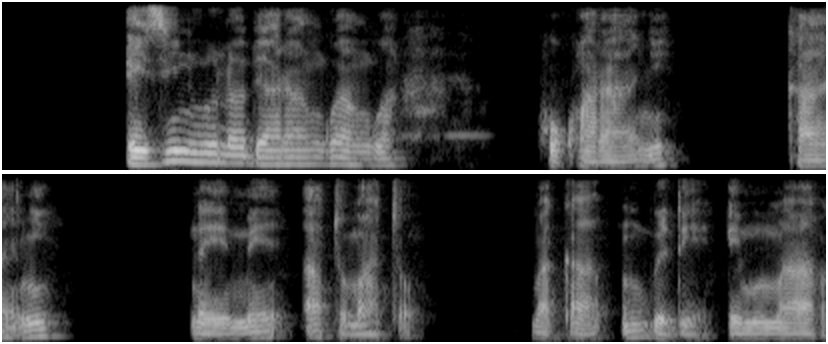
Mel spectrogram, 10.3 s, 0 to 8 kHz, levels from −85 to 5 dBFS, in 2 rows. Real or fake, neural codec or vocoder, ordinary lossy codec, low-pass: fake; codec, 24 kHz, 6 kbps, HILCodec; none; 7.2 kHz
